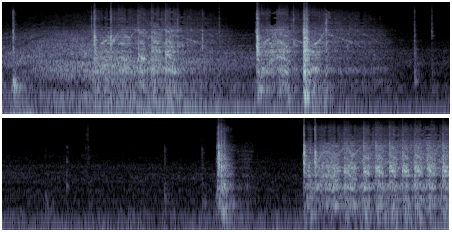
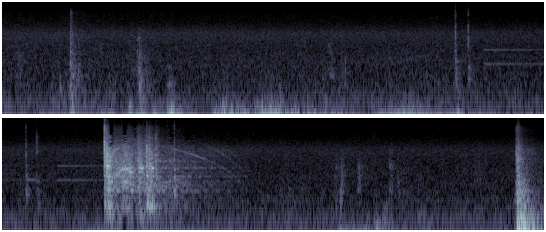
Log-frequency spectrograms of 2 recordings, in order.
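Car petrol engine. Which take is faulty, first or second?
first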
